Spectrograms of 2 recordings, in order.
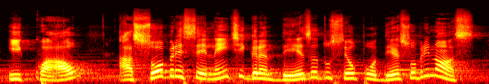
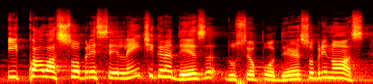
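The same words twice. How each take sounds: First: It is read at a slower, more careful pace. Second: It is read at a normal, quicker pace.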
